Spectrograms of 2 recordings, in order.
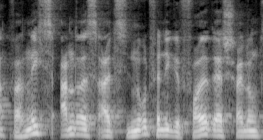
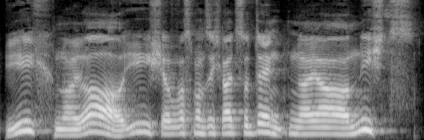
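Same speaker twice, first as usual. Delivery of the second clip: high, dopey officer voice, pitched up; dim officer; 6 semitones higher, slower than usual. Acted. Officers ask Kaczmarczyk what he thought, dopey high reply. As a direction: play the clueless officer shrugging it off.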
